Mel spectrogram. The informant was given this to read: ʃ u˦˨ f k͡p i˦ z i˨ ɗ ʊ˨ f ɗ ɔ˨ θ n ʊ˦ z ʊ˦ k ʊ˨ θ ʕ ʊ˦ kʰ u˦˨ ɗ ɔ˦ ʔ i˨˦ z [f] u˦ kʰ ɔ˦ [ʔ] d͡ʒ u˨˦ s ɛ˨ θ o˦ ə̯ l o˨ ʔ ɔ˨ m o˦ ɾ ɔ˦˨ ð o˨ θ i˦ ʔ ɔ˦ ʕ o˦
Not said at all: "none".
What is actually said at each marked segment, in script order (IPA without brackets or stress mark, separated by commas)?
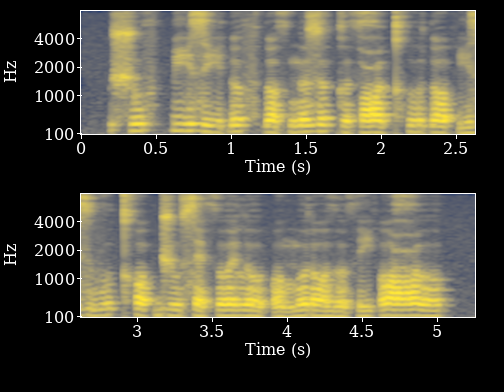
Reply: v, ʔ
